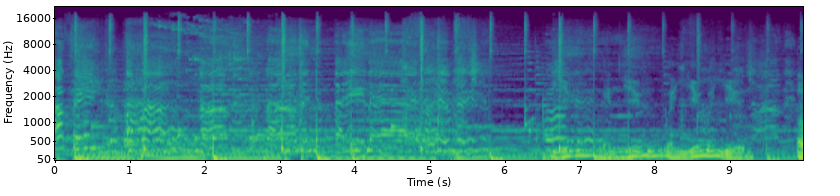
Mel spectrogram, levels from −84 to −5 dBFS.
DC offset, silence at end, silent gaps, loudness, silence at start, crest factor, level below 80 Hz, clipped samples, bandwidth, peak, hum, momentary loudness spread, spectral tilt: under 0.1%; 0 s; none; -24 LUFS; 0 s; 20 dB; -28 dBFS; under 0.1%; 19 kHz; -4 dBFS; none; 6 LU; -5 dB/octave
